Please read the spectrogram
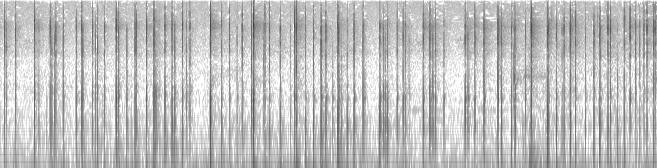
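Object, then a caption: Plastic cup packed with cotton swabs. Long nails scratch and flick across the tips and stems of teal cotton swabs packed full in a small clear pink plastic cup, held close to the mic. The result is a rapid, continuous stream of dry, crackly clicks and scratches, each very short with no ring, spread from a soft low rumble up to bright, high ticks.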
